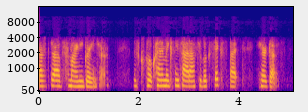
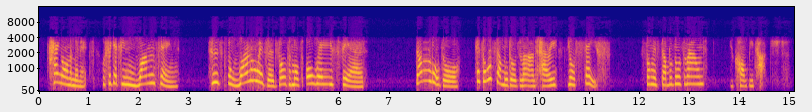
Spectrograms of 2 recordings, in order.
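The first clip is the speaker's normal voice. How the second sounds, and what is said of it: British accent, Hermione Granger. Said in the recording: “anyone who can do a British accent ... quite a Brit ... That was very good ... She sounds word for word from the movie.”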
